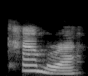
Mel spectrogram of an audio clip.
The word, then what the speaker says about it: camera: I also have camera not ra camera. Also the second the e in the word camera is silent. It's not camera. Camera. The same r we have in mirror.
